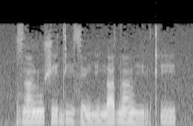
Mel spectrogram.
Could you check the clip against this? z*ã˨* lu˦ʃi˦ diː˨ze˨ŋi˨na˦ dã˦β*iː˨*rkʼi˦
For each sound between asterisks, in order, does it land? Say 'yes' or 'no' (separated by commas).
no, yes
